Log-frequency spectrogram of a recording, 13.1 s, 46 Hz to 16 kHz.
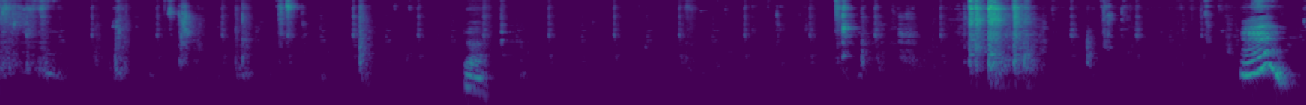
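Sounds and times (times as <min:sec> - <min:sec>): mouth and chewing clicks: 0:00.2 - 0:09.6.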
